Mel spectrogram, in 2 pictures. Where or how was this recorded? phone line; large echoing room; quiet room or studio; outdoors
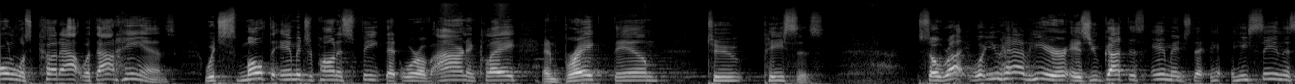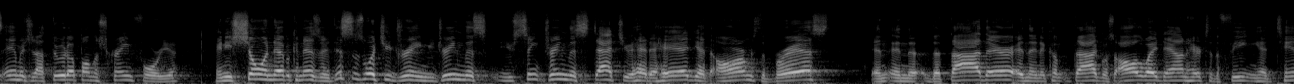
large echoing room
